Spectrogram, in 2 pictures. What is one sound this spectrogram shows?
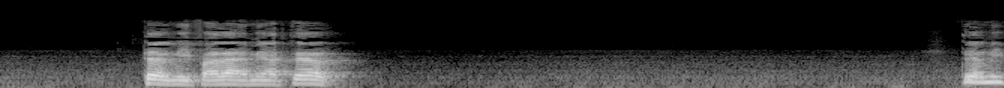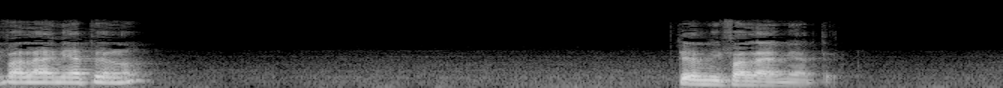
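A man sings short, drawn-out phrases close by, with pauses between them.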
